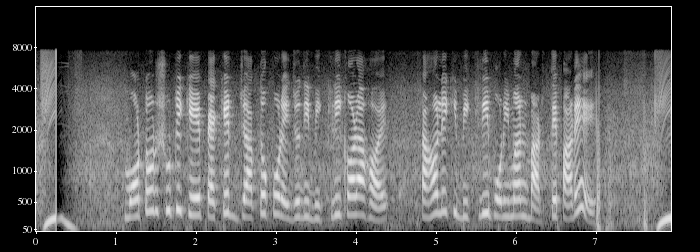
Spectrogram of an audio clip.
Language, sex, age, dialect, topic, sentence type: Bengali, female, 36-40, Standard Colloquial, agriculture, question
